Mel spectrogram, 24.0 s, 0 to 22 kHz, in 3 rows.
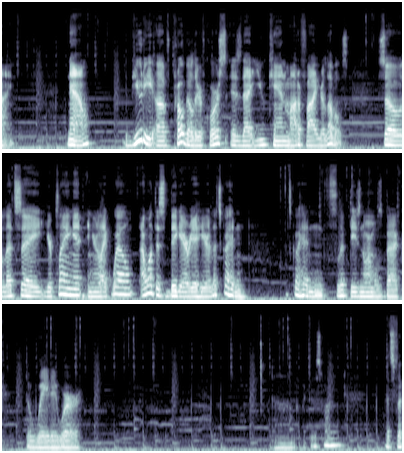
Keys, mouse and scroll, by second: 0.0-2.6 typing, 6.4 typing, 9.5 typing.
